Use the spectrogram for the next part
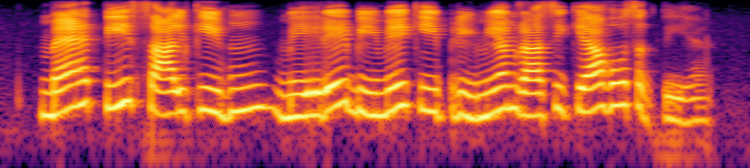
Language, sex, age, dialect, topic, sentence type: Hindi, female, 41-45, Garhwali, banking, question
